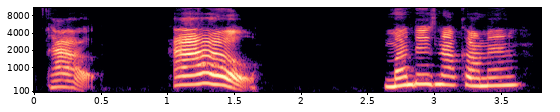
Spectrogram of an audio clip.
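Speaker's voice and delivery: high, loud disbelieving how; incredulous. Real, not acted. Asking how her sister did not cry, loud disbelief. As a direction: squeal it in disbelief.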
